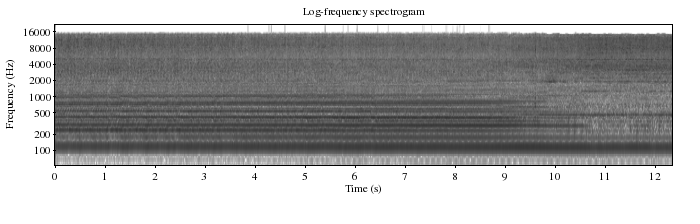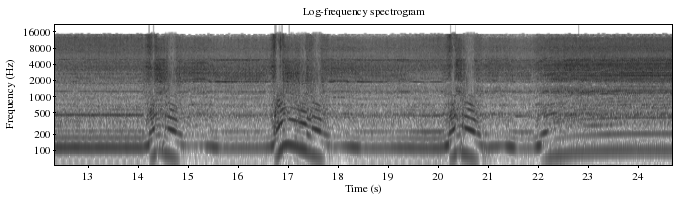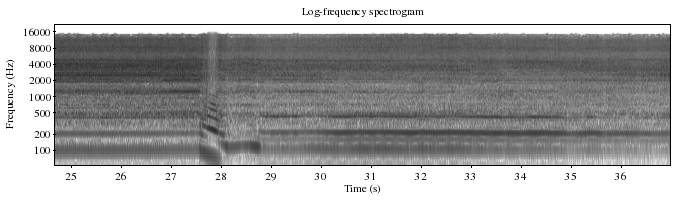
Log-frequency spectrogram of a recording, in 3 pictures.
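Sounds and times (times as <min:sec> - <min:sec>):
car engine idling and revving: 0:00.0 - 0:36.9.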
